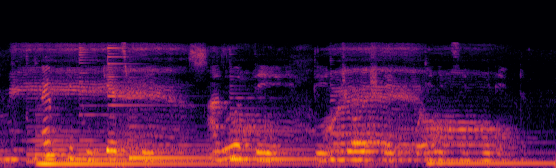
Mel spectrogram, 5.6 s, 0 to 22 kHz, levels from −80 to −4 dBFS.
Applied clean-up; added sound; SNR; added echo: none; Acoustic guitar; -2 dB; none.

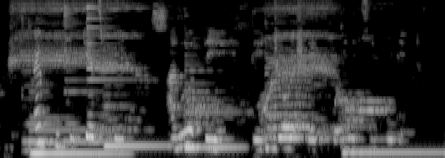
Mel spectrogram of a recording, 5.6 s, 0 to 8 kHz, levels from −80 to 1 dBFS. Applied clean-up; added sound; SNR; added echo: classical method Wiener filter.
